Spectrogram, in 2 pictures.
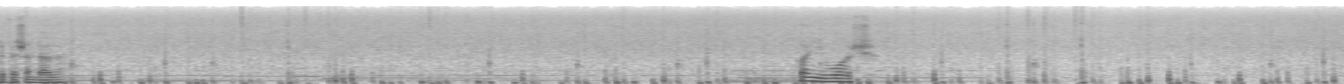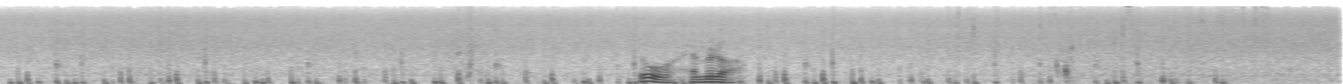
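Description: Horse hooves clop steadily on a dirt track.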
